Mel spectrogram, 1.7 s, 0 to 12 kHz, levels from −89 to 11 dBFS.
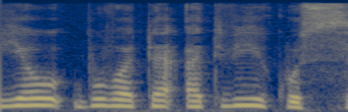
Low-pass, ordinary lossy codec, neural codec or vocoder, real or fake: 10.8 kHz; AAC, 48 kbps; none; real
